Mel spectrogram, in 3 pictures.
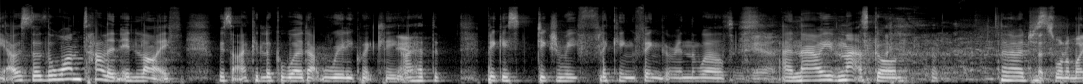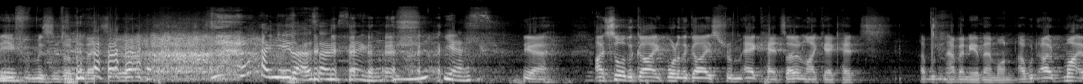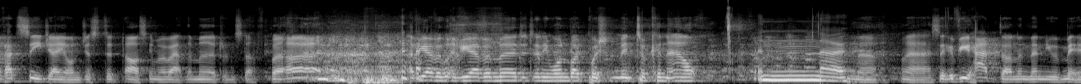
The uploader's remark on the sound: Leicester Square Theatre Podcast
